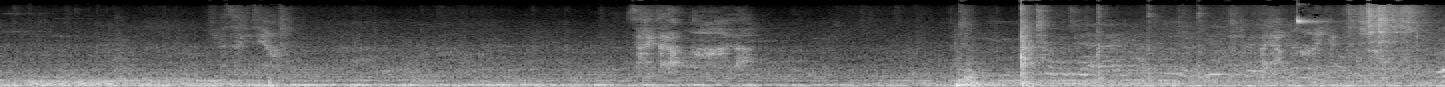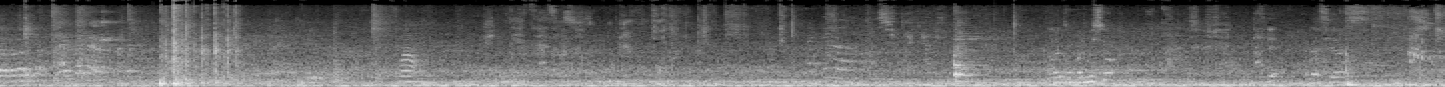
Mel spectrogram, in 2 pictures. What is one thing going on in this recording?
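An elevator car hums and rumbles steadily as it moves.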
